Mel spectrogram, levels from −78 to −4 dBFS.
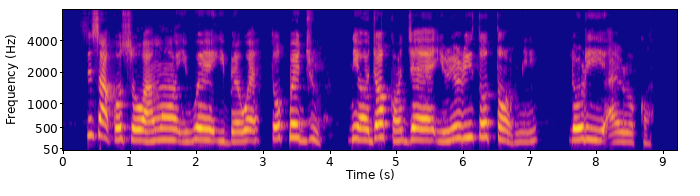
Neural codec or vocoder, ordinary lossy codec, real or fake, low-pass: none; none; real; none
